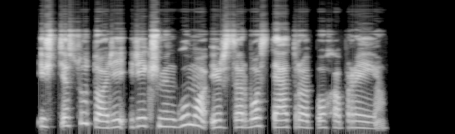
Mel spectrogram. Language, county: Lithuanian, Panevėžys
